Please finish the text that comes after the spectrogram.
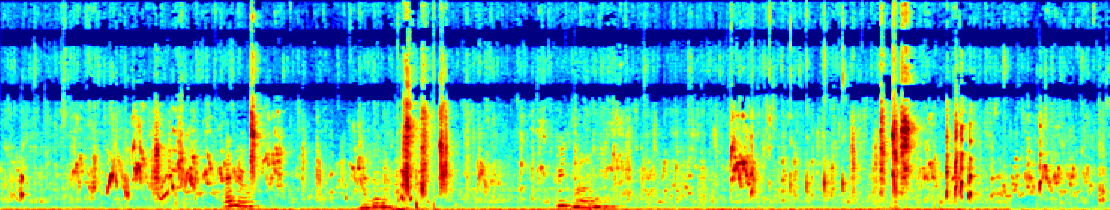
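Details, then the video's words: Pet parakeets on a Saturday morning, several birds kept together: scattered harsh squawks and rising chirps over a steady low hum, with a louder burst near four seconds and softer chatter through the rest. "Parakeets Saturday morning"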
